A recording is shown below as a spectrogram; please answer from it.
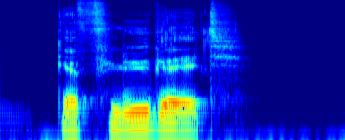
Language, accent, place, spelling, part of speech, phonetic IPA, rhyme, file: German, Germany, Berlin, geflügelt, adjective / verb, [ɡəˈflyːɡl̩t], -yːɡl̩t, De-geflügelt.ogg
- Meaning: 1. winged 2. alate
